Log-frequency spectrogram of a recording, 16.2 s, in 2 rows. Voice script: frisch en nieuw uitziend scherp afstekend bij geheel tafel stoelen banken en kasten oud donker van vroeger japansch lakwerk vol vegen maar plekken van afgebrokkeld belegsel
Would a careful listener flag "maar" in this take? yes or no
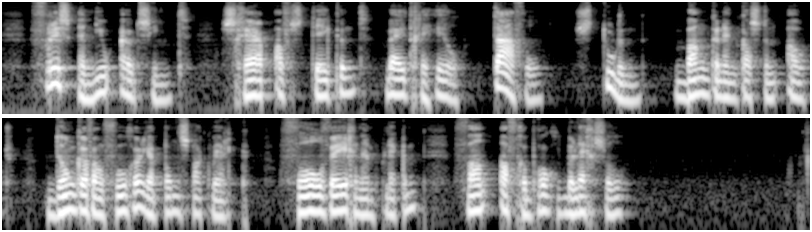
yes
